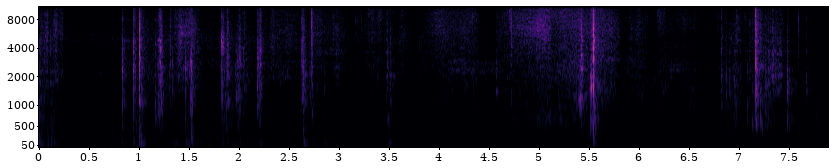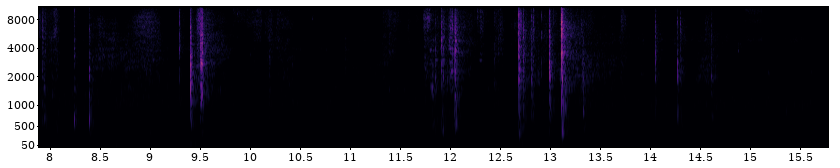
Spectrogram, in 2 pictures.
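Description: Clicks, taps and knocks of plastic and metal as the opened HP 15-af laptop is handled, its screen lid raised and the chassis tilted. There is a brief hiss about five seconds in, and it goes quieter near the end.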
